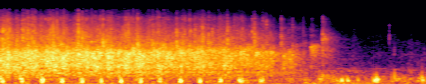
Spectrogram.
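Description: Audience applauding: a dense round of clapping that thins out and dies away about four seconds in, leaving a few scattered claps.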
